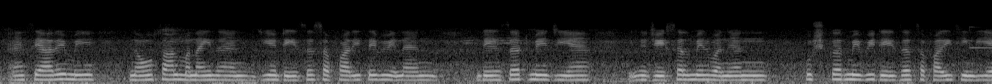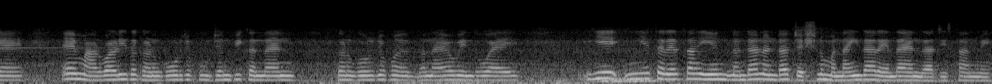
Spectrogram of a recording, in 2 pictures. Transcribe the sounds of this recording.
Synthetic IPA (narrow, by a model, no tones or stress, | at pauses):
ɛ̃ːsɪjaːɾemẽ | nɐsaːlmɐnaːĩːn̆d̪aːɦɪnɪ̆d͡ʑiːə̃ɖeːzəɾsɐfaːɾit̪ebɪʋẽːnd̪aːɦɪnɪ̆ | ɖeːzəɾʈmẽd͡ʑiːə̃ | d͡ʑeːsəlmeɾʋɐɲənɪ̆ | pʊʃkəɾmẽbɪɖeːzəɾsɐfaːɾit̪ʰĩːn̆d̪iaːɦe | ɛ̃ːmaːɾʋaːɽit̪ɐɡʱɐɽ̃ɡoːɽd͡ʑoːpuːd͡ʑənɪ̆bɪkɐ̃nd̪aːɦɪnɪ̆ | ɡʱɐɽ̃ɡoːɽd͡ʑoːmɐnaːjoʋẽːn̆d̪oaːɦe | ɪɦeiːə̃t̪ɐɾəɦsãiːə̃nɐ̃ɳɖanɐ̃ɳɖad͡ʑɐʃənmɐnaːĩːnd̪aɾɐɦn̆d̪aːɦɪnɪ̆ɾaːd͡ʑɪst̪ʰaːnmẽː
